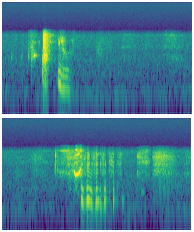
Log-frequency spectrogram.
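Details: One sharp sneeze followed by a smile, soft babbling and gentle vocal sounds in a quiet room.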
